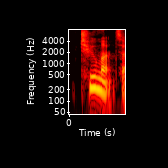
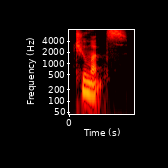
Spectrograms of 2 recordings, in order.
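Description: First: "Two" punched higher and louder, falling; "Two months" hit hard; stress on TWO. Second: Said in the usual way. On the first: Real, not acted. Repeating how long the high lasted, stress on "Two".

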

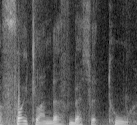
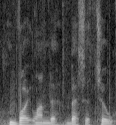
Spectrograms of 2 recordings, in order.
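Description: First: Amateur German accent on the name. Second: Said in the usual way. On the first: Shown as a demonstration. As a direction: say it with your best German accent. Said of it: "That's my best German accent". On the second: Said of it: "It's actually a".

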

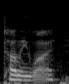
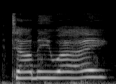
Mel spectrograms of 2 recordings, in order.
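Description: First: Said in the usual way. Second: "Tell me why" stretched slow and higher; drawn-out repeat. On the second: Pretend. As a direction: draw out "Tell me why", lifting the pitch. Repeats it drawn out, then apologizes.

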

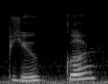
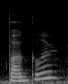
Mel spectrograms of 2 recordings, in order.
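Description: First: "Bugler" with a long BYOO first syllable; tentative "Bugler", first vowel as in "few"; trying a pronunciation. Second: "Bugler" with a short BUG first syllable; tentative "Bugler", first vowel as in "bug", rising; trying a pronunciation. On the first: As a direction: say "Bugler" as BYOO-gler, questioning. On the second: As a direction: say "Bugler" as BUG-ler, questioning. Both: Shown as a demonstration. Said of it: "How do you say that?".

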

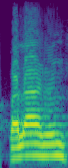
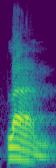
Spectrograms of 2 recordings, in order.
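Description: First: பிளான் broken into pa-lan; split-cluster mispronunciation. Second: பிளான் as one syllable, plan; fuse p and l at the start of பிளான்; joined pl cluster. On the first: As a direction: put an extra "a" between p and l in பிளான். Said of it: "சொல்ல மாட்டோம்". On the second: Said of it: "இதை பிளான் தானே சொல்றான்". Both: Shown as a demonstration.

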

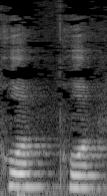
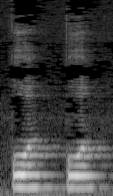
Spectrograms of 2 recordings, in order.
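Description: First: "Pua" with a burst of air after the P; high level "Pua", puffed out twice; aspirated P. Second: "Pua" with a plain P, no puff of air; high, loud, level "Pua", drilled twice; teacher modelling "Pua" with an unaspirated P. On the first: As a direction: pop the P of "Pua" with strong breath. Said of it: "chữ P bật hơi". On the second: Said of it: "Bờ đọc thành P". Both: Shown as a demonstration.

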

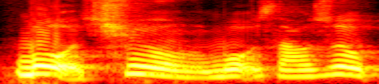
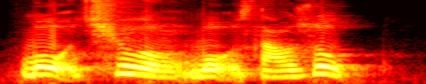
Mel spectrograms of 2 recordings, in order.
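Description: No difference in how they are said.

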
